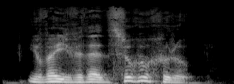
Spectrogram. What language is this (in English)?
Kabyle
